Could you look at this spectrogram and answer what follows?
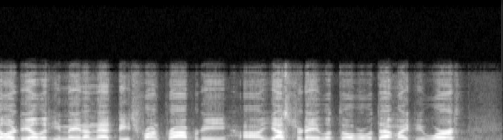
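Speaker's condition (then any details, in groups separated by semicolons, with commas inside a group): No condition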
